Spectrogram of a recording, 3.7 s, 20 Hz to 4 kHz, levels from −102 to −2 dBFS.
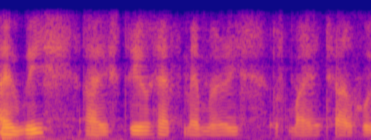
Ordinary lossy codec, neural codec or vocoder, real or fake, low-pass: none; codec, 16 kHz in and 24 kHz out, 2.2 kbps, FireRedTTS-2 codec; fake; 3.6 kHz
